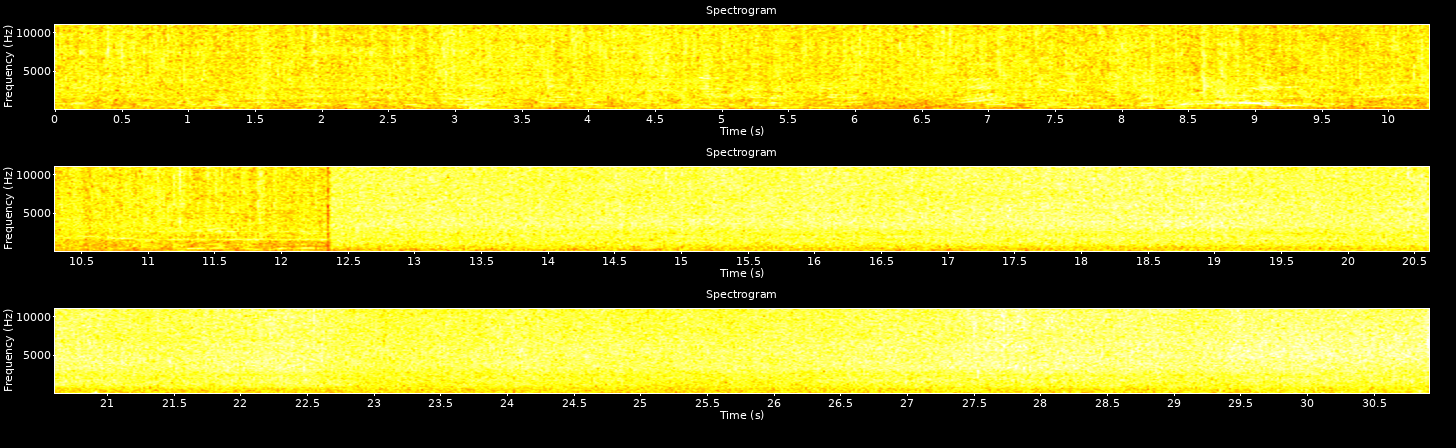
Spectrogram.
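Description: Faint distant voices for about twelve seconds. From then on there is a steady rushing hiss from the steaming, near-boiling hot-spring water of a geothermal field, mixed with wind.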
